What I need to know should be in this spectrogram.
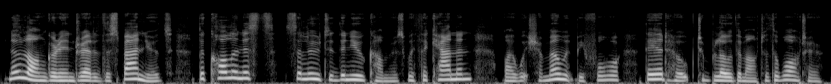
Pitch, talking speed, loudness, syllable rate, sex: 200 Hz, 225 wpm, -20 LUFS, 6.1 syllables/s, female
